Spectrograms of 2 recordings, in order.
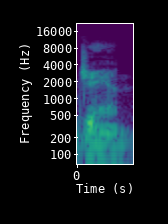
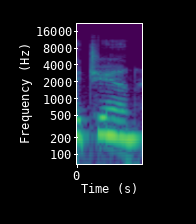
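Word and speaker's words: Jaan: Hank told me that they pronounce it Jan. – Okay, Jan.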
